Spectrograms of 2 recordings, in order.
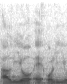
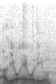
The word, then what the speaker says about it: aglio e olio: Dan sekarang gue mau bikin spaghetti aglio e olio.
